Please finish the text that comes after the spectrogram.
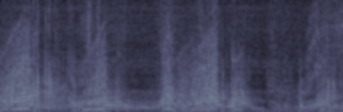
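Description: Drift car in the racing game Assetto Corsa, engine revving up and down in fourth gear with rising and falling pitch sweeps, loud and close, with hints of tire squeal and no talk.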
